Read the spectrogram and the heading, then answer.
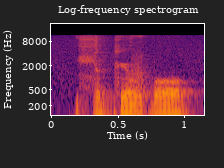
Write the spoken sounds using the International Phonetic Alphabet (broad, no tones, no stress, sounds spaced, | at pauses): ç ə kʲ ə v ɠ ʊ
